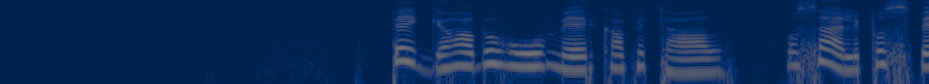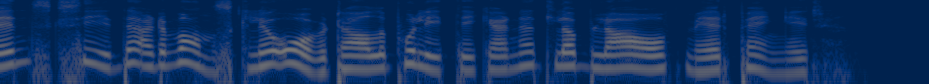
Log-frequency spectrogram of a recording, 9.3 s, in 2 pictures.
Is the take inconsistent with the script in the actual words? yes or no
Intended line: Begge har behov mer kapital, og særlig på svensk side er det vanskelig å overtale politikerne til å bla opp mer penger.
no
